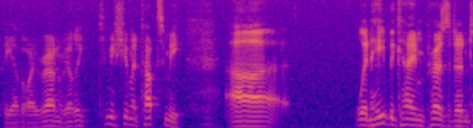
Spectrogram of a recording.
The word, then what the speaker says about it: Kimishima: It was announced this week when we're looking at this that Tatsumi Kishiyama will be stepping down in June. Kimishima. And I am going to butcher these pronunciations.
